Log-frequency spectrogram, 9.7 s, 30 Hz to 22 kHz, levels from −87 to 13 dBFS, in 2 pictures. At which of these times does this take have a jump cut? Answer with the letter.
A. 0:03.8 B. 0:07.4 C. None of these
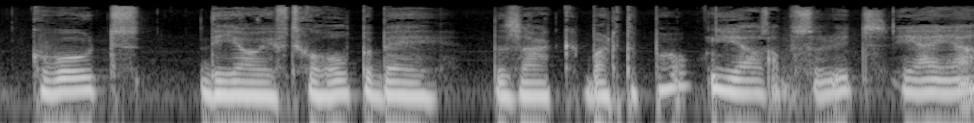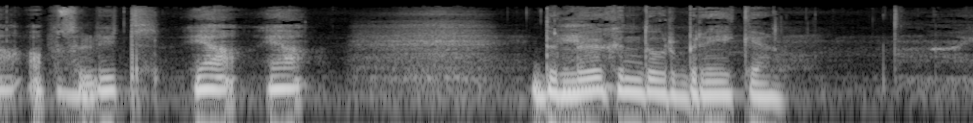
A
